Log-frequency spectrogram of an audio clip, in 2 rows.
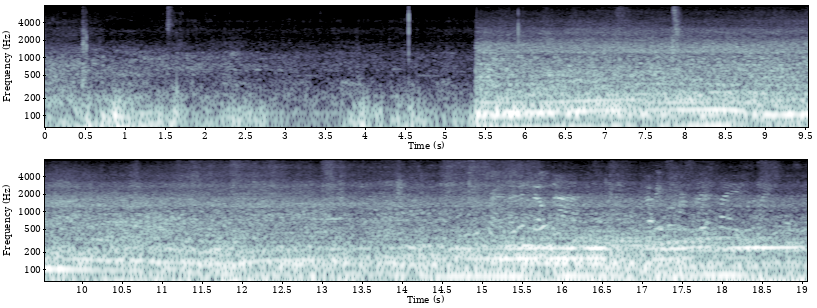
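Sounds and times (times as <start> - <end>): vehicle engine idling: 5.3 - 19.0.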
